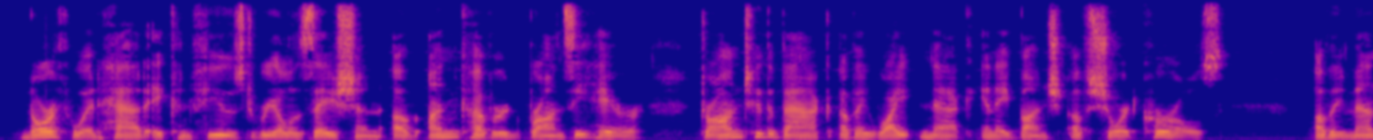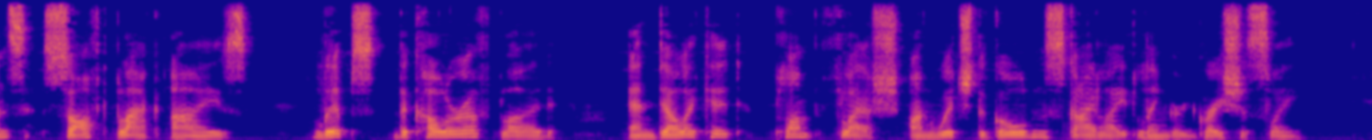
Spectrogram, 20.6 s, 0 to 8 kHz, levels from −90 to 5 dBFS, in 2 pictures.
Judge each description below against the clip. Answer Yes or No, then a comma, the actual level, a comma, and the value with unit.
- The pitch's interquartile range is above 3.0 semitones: No, average, 2.7 semitones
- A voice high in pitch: No, medium, 150 Hz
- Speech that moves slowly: Yes, slow, 130 wpm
